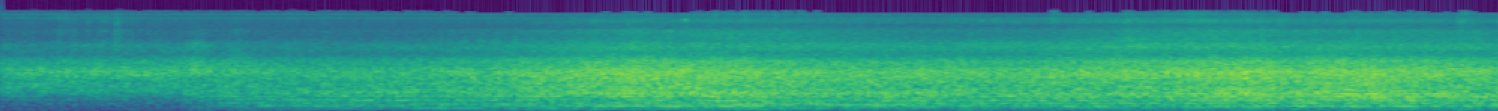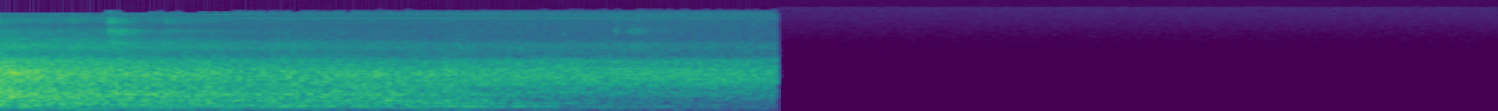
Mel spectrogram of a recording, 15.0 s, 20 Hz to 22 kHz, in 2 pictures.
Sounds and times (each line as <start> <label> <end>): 0.0 cars travelling over a bridge with a open steel mesh 11.4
